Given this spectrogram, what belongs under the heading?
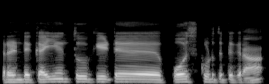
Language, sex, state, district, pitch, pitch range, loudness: Tamil, male, Karnataka, Chamarajanagar, 120 Hz, 115-125 Hz, -17 LUFS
